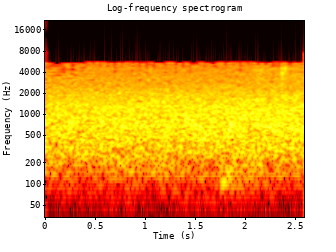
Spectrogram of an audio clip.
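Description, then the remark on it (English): Heavy rain pours down in a steady, dense hiss that stays constant throughout, with no breaks, distinct drops or voices. “And I think it's kind of ironic that it's raining like this”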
